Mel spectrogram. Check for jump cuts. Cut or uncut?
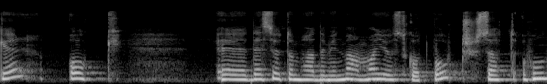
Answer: uncut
